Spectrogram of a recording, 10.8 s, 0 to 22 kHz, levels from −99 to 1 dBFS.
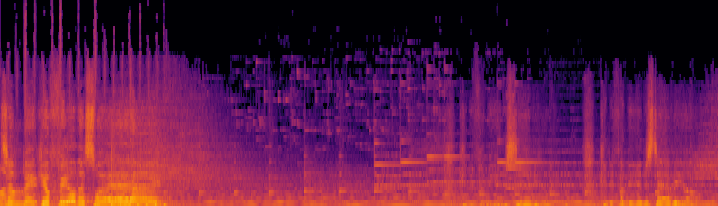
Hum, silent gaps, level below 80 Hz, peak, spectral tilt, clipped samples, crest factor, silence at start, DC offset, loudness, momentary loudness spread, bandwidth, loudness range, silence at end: none; none; -38 dBFS; -6 dBFS; -4 dB/octave; under 0.1%; 20 dB; 0 s; under 0.1%; -25 LUFS; 17 LU; over 20 kHz; 14 LU; 0 s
